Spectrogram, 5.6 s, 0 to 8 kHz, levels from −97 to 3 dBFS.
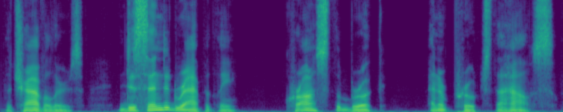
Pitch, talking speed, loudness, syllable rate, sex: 95 Hz, 115 wpm, -21 LUFS, 5.0 syllables/s, male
